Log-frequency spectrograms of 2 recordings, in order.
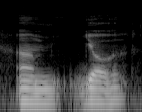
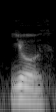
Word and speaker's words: yod: Yod is how you pronounce it. You'll hear yod. You'll hear some other pronunciations too, but it's originally pronounced yod in Hebrew.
